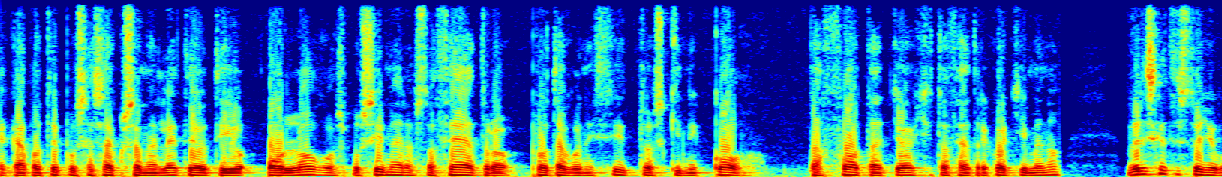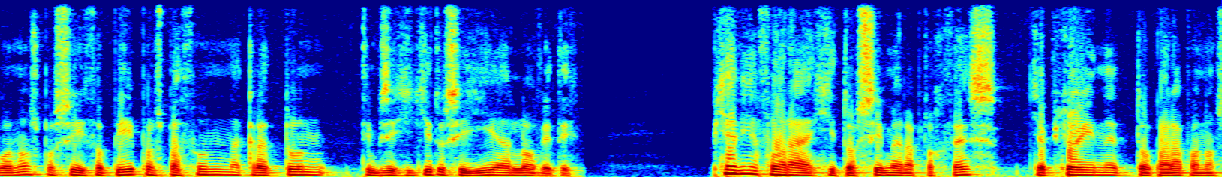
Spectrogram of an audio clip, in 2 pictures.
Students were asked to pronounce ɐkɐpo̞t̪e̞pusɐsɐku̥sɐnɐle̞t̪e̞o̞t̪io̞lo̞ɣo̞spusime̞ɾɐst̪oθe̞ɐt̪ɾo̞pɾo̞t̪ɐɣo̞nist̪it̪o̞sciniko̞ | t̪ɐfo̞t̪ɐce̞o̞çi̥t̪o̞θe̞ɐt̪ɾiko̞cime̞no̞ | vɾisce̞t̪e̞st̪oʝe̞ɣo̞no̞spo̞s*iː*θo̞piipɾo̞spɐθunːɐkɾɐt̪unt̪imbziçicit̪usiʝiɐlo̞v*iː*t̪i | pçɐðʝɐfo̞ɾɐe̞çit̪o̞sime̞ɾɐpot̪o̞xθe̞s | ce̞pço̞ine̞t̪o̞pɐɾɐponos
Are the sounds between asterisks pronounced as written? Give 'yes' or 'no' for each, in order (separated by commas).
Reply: yes, no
